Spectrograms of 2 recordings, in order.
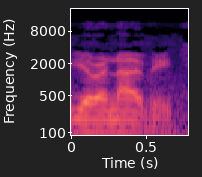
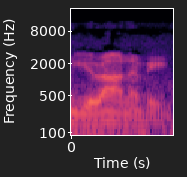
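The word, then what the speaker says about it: Juranović: wrong again um because i call him uranovich everyone calls him yuranovic yeah it's just a matter of pronunciation but anyway he smashes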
